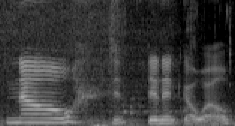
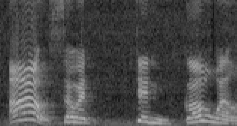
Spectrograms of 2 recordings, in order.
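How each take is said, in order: First: Acted glum admission. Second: Lightly raised, slow dawning reaction; acted parental realisation. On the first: Mulan confesses to parents, mildly glum. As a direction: admit it with a sinking voice. Mulan admits it went badly. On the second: Parents grasp Mulan's failure, mildly surprised. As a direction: start louder, then slow on the bad news.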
